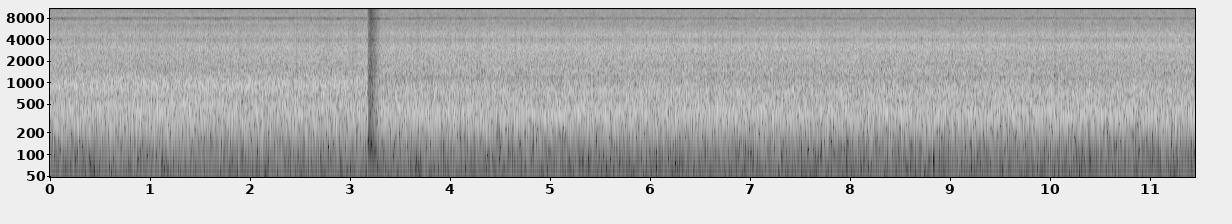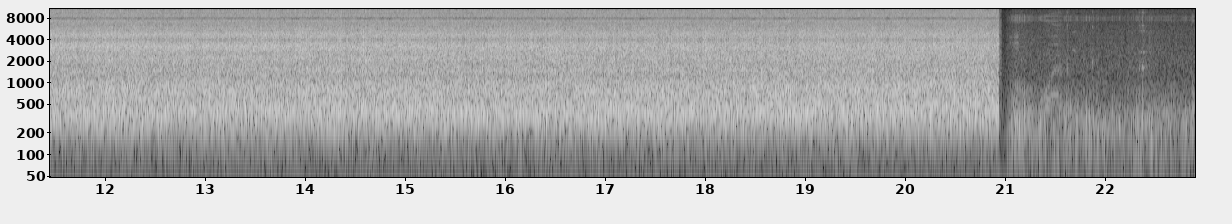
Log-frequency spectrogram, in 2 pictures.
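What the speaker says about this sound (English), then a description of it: "The rivers are really full at the moment because of the meltwater." Meltwater-swollen rivers in Sequoia National Park, California, roar in a loud, unbroken rush of water close by, filling the air for about twenty seconds before dropping off abruptly near the end.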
